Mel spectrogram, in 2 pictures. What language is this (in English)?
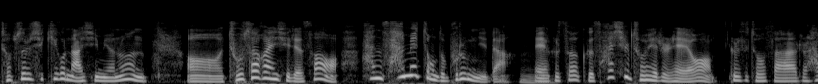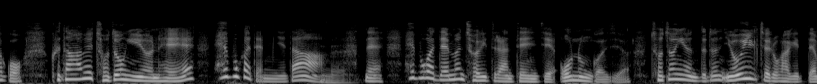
Korean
